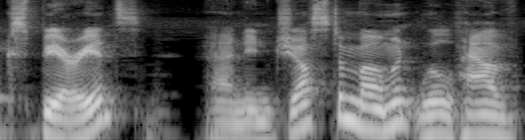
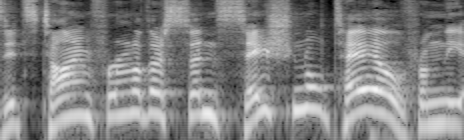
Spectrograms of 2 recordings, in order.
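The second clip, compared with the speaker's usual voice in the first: loud, higher pulp-serial announcer; 8 semitones higher, 9 dB louder than usual. Acted. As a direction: hype up the adventure. Show intro announcer.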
